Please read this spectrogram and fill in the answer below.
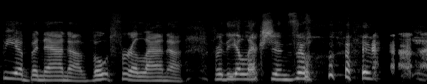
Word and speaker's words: Allana: And so and she told me before we got on how to say her name. Allana Banana.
